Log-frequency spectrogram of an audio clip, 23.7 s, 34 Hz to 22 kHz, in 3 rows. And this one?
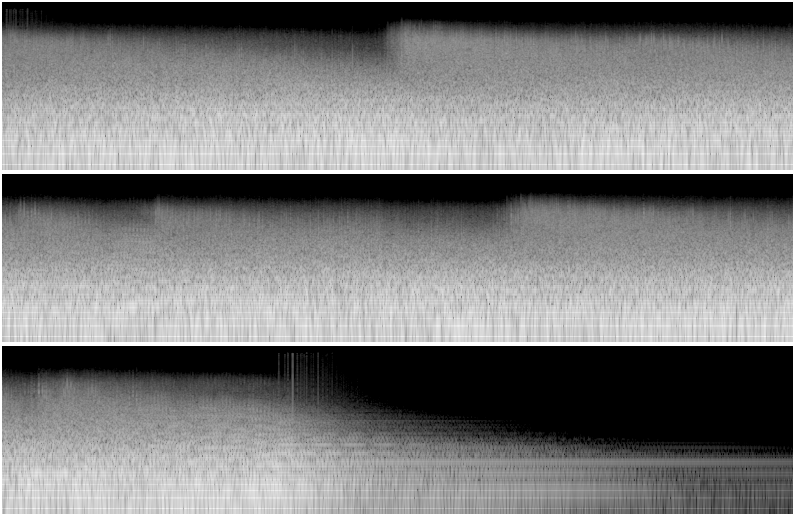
A very wet sounding distortion with several bursts of volume and treble. A fair amount of reverb is also present. This sound was generated by heavily processing various Pandora PX-5 effects when played through an Epiphone Les Paul Custom and recorded directly into an Audigy 2ZS.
